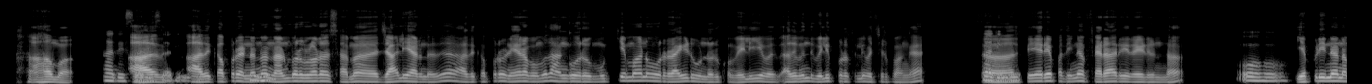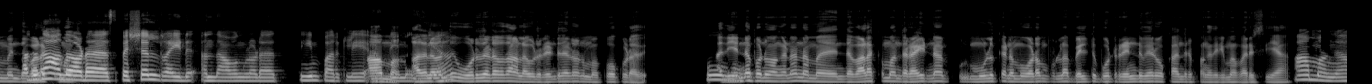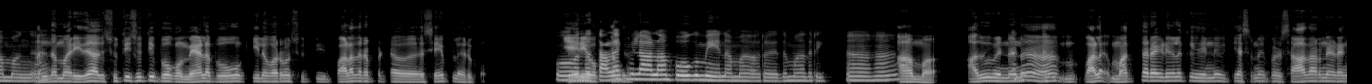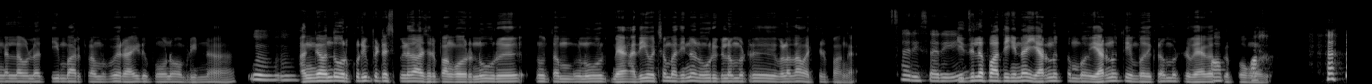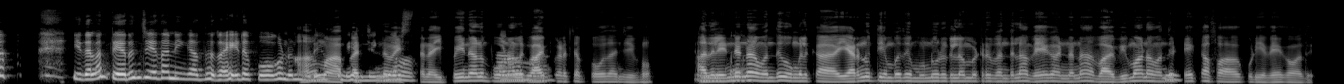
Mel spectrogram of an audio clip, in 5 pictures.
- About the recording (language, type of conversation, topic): Tamil, podcast, ஒரு பெரிய சாகச அனுபவம் குறித்து பகிர முடியுமா?
- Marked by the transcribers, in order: chuckle; in English: "ரைடு"; in English: "ஸ்பெஷல் ரைடு"; in English: "தீம் பார்க்"; in English: "அலவுடு"; in English: "தீம்பார்க்ல"; surprised: "அப்பா"; laugh; laughing while speaking: "இதெல்லாம் தெரிஞ்சே தான் நீங்க அந்த ரைடு போகணும்னு முடிவு பண்ணியிருந்தீங்களோ?"; tapping; in English: "டேக் ஆஃப்"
